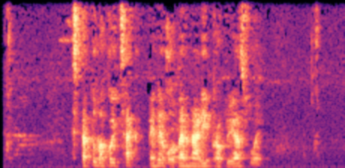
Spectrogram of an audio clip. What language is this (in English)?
Basque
